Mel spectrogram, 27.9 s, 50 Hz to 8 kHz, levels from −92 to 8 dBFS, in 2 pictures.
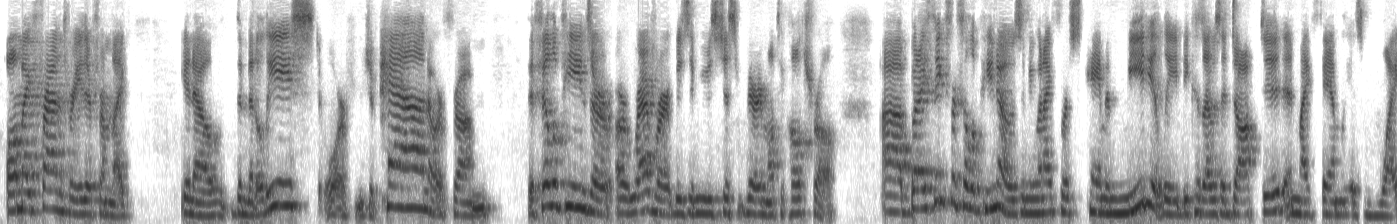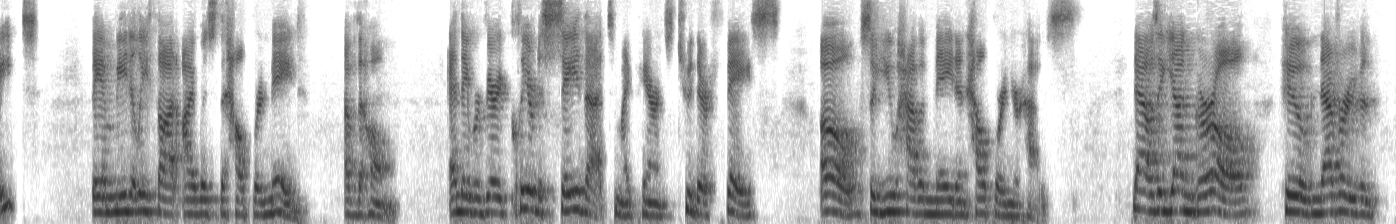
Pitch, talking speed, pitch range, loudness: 200 Hz, 205 wpm, 185-235 Hz, -16 LUFS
